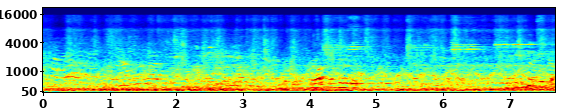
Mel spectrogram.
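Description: A crowd of men talks and chatters close by.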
